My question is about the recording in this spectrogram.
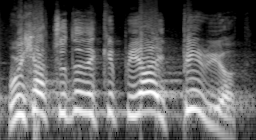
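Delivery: a hammed-up pushy manager laying down the rule; bossy manager. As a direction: bark the order like a strict manager. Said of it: "A manager punishes".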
